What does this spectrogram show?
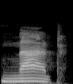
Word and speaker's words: gnat: word for you guys this is not gnat g is silent over here you have to speak it like nat nat is more like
